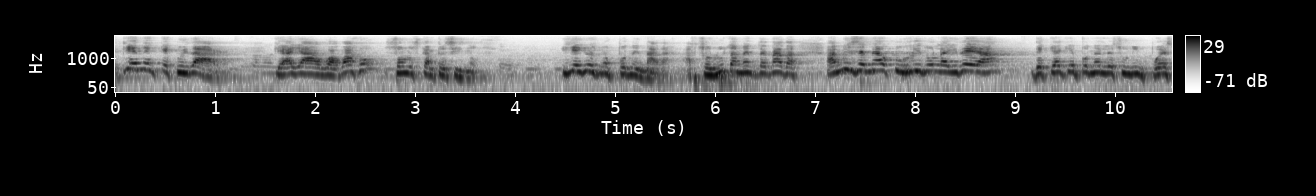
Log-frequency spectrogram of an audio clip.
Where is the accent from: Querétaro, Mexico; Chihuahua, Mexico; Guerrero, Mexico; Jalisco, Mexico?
Guerrero, Mexico; Atoyac de Álvarez; born there; now in Chilpancingo, Mexico; Bueno, yo soy originario de Atoyac de Álvarez Guerrero, nacido ahí, vivo en Chilpancingo el mayor tiempo de mi vida, he estado viviendo en Chilpancingo.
